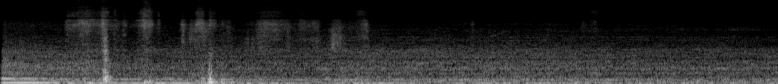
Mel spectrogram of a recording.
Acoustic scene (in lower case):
residential area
